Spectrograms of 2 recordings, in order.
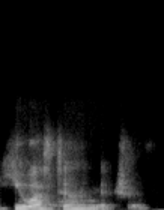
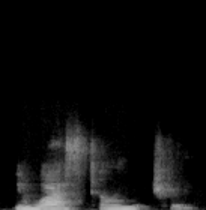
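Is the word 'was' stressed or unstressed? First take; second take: unstressed; stressed. First: The word 'was' carries no extra stress. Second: The word 'was' carries strong extra stress. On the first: It is a plain report of the claim. "I'm not saying he was telling the truth" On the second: It insists the claim really is true. "we emphasize it by putting more stress on it"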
